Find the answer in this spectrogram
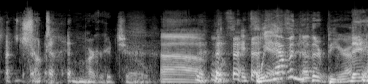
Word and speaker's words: TCHO: TCHO whatever. Oh, the Tcho. Yeah, Tcho. It's Cho. Yeah, It's Cho. Cho.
